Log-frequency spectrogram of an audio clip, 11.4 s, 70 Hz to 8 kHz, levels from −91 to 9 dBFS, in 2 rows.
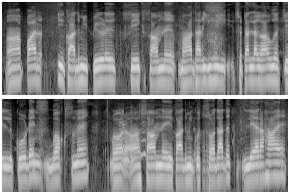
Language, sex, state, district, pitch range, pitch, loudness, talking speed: Hindi, male, Chhattisgarh, Rajnandgaon, 130-145 Hz, 140 Hz, -14 LUFS, 150 wpm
